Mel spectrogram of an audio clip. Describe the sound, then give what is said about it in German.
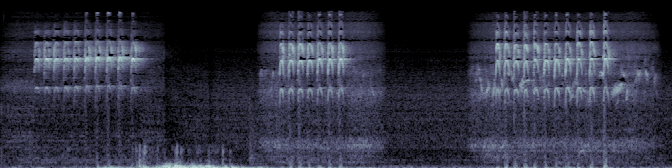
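Woodpecker calls come in three bursts of rapid, high-pitched piping notes separated by short pauses, with a brief low thump between the first two bursts. “Aber man hört es. Ja, es ist auch wieder, finde ich, vom Laut her typisch Specht, ja. Aber höher, ja.”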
